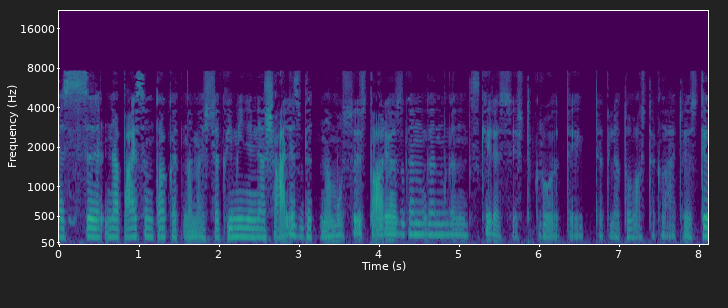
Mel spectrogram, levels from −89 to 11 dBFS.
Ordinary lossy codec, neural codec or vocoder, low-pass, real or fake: AAC, 24 kbps; codec, 44.1 kHz, 7.8 kbps, Pupu-Codec; 19.8 kHz; fake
